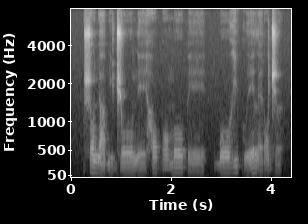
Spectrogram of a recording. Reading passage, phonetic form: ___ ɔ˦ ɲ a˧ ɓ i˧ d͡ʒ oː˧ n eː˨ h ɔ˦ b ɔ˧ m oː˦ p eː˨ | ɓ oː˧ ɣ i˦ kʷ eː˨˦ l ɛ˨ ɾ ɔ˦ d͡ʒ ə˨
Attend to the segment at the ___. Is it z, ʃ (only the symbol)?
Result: ʃ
